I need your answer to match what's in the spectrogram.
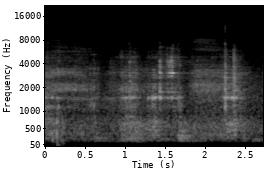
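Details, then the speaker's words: John Deere BN tractor steering gear during mesh adjustment: uneven creaks and squeaky clicks come in bursts as the wheel is turned. The mesh may be set too tight, so it is to be backed off a notch. "So, that's too tight. So, we'll have to back it off one. Okay. Right there. I think hear how it makes that noise."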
